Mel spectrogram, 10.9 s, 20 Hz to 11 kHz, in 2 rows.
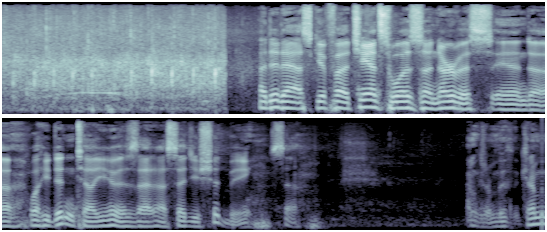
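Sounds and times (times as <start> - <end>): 
church congregation giving a clap offering during a worship service: 0.0 - 3.8
speech: 2.6 - 8.7, 10.1 - 10.8.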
